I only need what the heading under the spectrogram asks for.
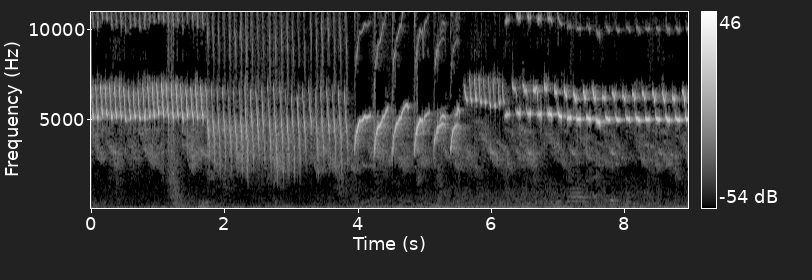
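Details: Canary song used to teach canaries: fast high rolls, a run of separate rising swept notes around the middle, then a clipped whistle and quick pulsed trills that close the phrase.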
